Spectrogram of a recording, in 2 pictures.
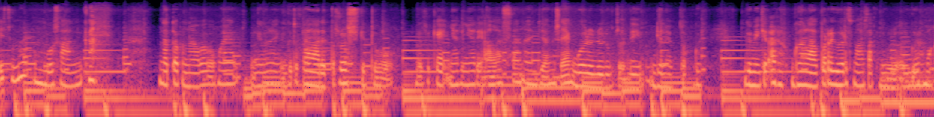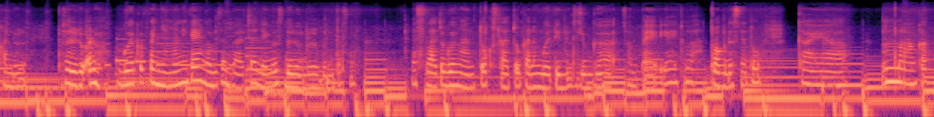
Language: Indonesian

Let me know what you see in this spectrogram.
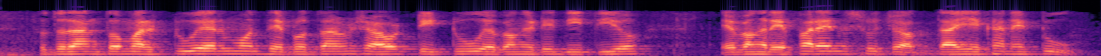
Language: Bangla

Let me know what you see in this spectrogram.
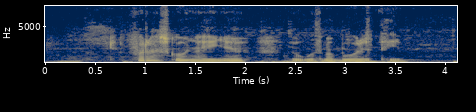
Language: Luo (Kenya and Tanzania)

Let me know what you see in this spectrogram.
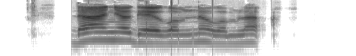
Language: Ghomala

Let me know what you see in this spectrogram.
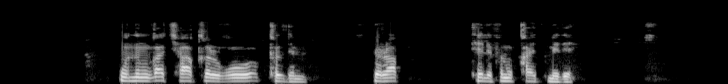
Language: Uyghur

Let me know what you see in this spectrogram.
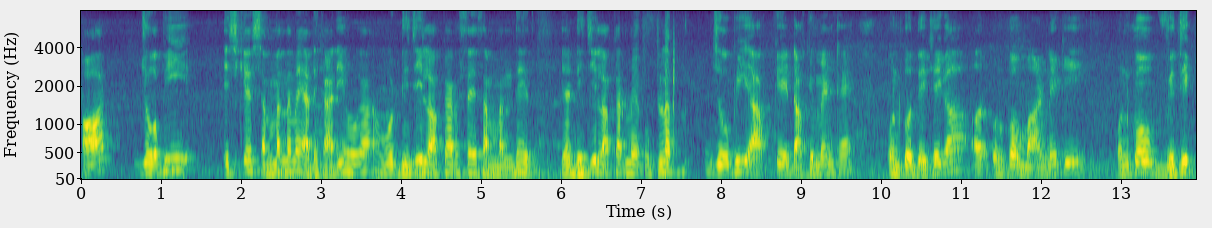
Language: Hindi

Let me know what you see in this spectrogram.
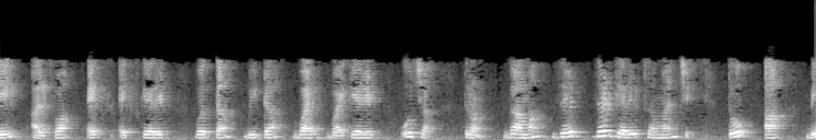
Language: Gujarati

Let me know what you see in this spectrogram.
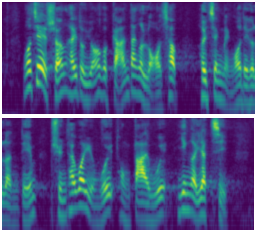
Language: Cantonese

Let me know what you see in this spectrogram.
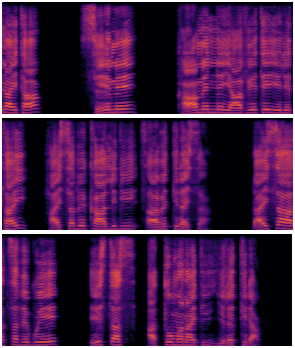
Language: Gamo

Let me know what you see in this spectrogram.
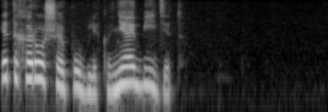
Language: Russian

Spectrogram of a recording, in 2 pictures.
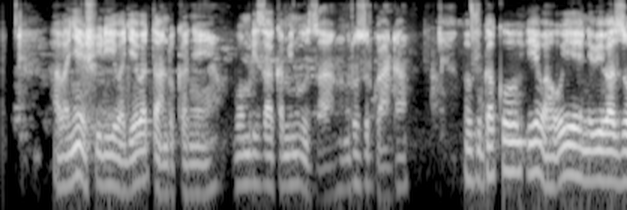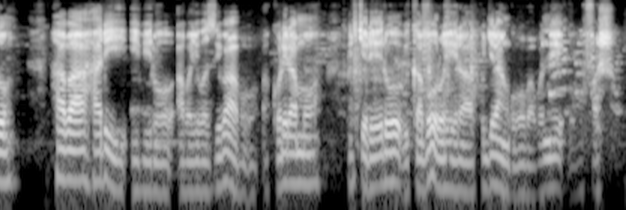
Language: Kinyarwanda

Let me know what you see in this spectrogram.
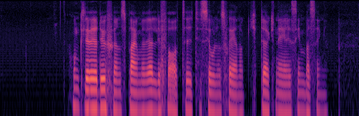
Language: Swedish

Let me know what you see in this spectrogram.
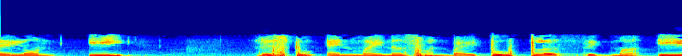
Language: Gujarati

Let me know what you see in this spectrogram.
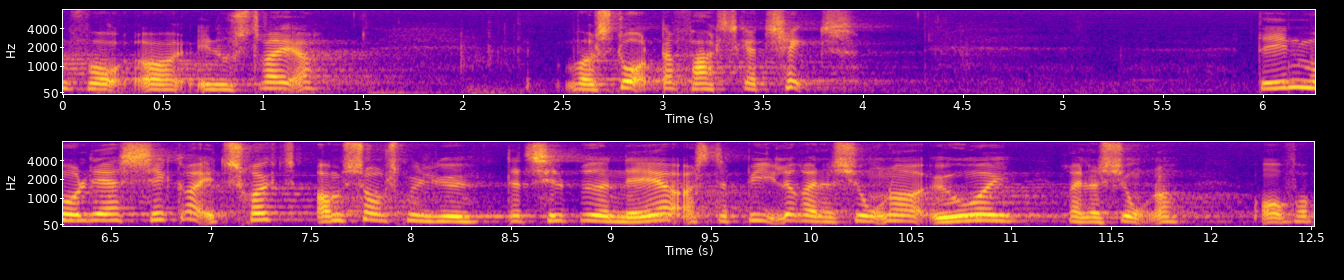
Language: Danish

